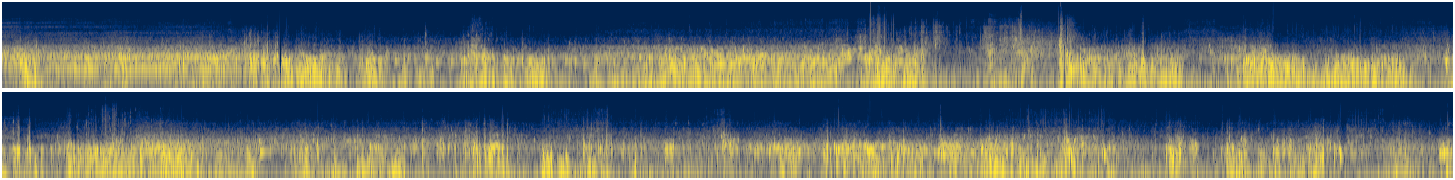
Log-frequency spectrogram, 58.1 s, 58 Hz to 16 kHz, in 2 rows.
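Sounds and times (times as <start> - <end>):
wind on microphone: 0.0 - 58.0
water sloshing around kayak: 16.3 - 23.5.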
